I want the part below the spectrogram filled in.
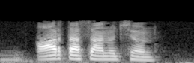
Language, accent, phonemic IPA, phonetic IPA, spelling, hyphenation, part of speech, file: Armenian, Eastern Armenian, /ɑɾtɑsɑnuˈtʰjun/, [ɑɾtɑsɑnut͡sʰjún], արտասանություն, ար‧տա‧սա‧նու‧թյուն, noun, Hy-արտասանություն.ogg
- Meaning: 1. pronunciation 2. recitation; declamation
